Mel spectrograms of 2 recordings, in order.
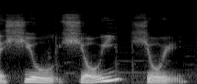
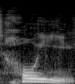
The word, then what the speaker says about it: Hoi: let's go Pierce Bow with the Hyoi. Oh, it's Hoi, sorry. It's not Hyoi, silly me, it's Hoi.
